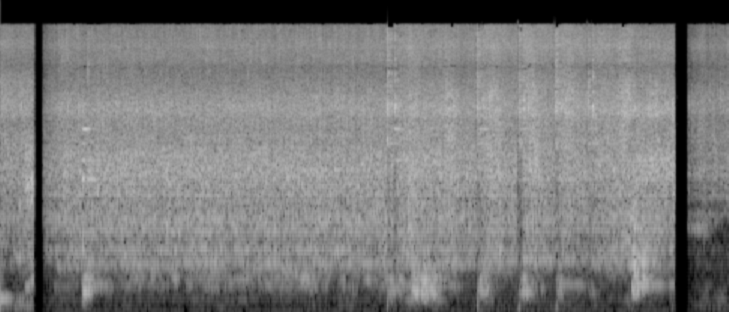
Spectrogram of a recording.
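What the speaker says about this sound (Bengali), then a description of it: "এবার মশলাটা কিছুক্ষণ ধরে কষাবো" Cashew paste and spice masala fry with a steady, loud sizzle in a pan while a spatula scrapes and stirs in repeated strokes, the frying continuous from start to end with only brief gaps.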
